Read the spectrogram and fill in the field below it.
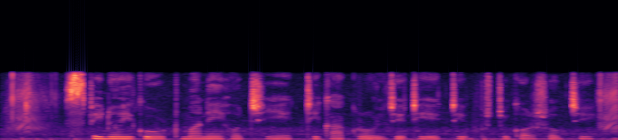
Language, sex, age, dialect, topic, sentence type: Bengali, female, 25-30, Northern/Varendri, agriculture, statement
